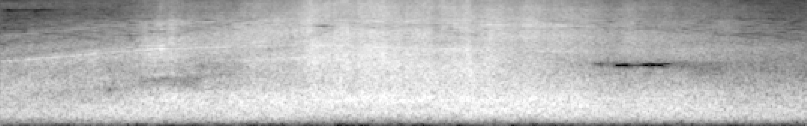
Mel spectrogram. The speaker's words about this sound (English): Oh, by the way, you know, you just heard the Hawaiian Airlines jet take off. It was bound for Seattle, well, San Francisco, Los Angeles, Las Vegas, New York City.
